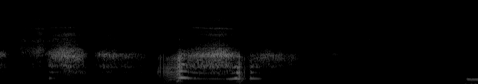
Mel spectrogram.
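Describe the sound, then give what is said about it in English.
A woman gasps and sighs in a string of breathy, voiced bursts, rising into a sharp, strained catch of breath before fading into softer exhales and quiet pauses. “gasping.”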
